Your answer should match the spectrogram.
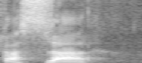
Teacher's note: su pronunciación es fricativa interdental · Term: la z castellana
